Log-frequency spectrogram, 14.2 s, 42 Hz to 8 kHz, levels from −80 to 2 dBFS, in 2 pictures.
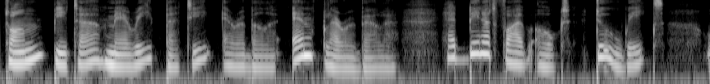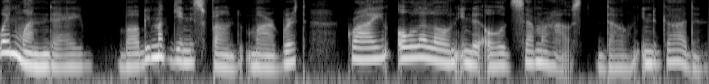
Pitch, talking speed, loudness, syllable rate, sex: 160 Hz, 135 wpm, -19 LUFS, 4.7 syllables/s, female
